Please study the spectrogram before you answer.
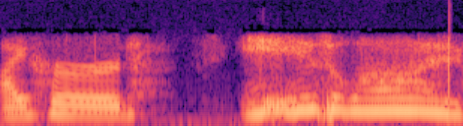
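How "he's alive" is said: pitched up, spoken out on a smoky exhale. Retelling a psychic's answer on the phone: imitating speaking on a smoky exhale. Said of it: "And on the exhale".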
